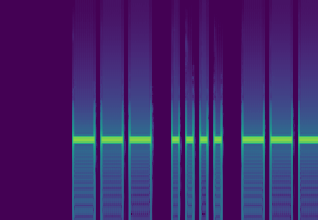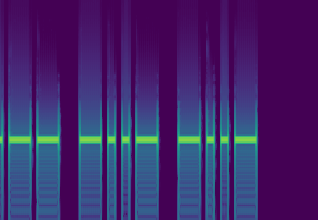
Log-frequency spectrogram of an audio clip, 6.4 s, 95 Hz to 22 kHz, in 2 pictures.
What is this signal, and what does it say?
Morse code, heard as a keyed tone, about 17 wpm, 700 Hz. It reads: OH0XX
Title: Call Signs Repeated 3x - 17wpm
